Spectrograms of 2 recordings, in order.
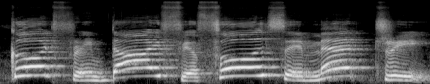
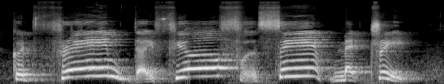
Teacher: this line has a non-stressed syllable followed by a stress syllable pattern which means it is an iamb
